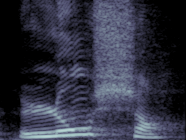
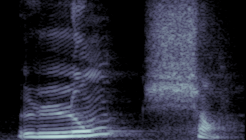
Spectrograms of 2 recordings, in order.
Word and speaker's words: Longchamp: tu gagnes tu formes nan we keep des prononciations repeat after me longchamp longchamp ou anheim longchamp et is the same thing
